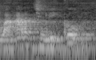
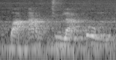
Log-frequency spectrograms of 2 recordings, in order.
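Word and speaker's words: وَأَرْجُلَكُمْ: pendapat ada dua pendapat harusnya ini membacanya bukan wa arjulikum tapi dibaca WA arjulakum Mengapa karena top kepada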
